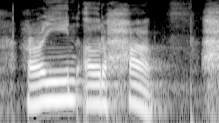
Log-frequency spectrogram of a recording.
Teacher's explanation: आन और हा दोनों एक जगह से अदा होगा कहां से अदा होगा वस्ते हलक यानी हलक के दरमियान हिस्से से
